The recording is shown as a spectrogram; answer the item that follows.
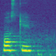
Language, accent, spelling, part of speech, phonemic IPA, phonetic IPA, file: Armenian, Eastern Armenian, ոսկի, noun / adjective, /vosˈki/, [voskí], Hy-ոսկի.ogg
- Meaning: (noun) 1. gold 2. gold coin; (adjective) golden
